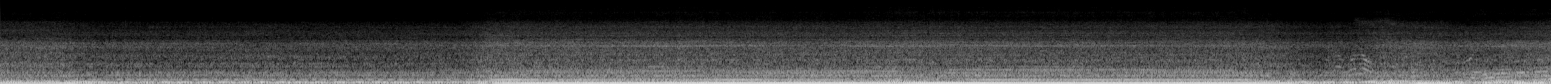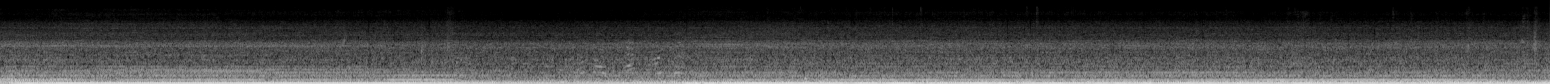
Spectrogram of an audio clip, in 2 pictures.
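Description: Hydraulic excavator's diesel engine and hydraulics heard from inside the cab, working under load as the boom and bucket dig and lift. The engine note steps up about five seconds in, sags and swings back up around the middle, then holds steady.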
